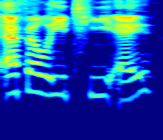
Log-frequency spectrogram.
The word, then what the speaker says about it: Fleta: It's spelled with actually one T. It's Fleta.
